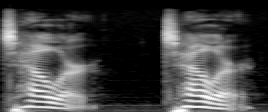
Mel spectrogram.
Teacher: the tr cluster then it might be a ch sound teller we have a dropped h the er the schwa r ending just links on to the word before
